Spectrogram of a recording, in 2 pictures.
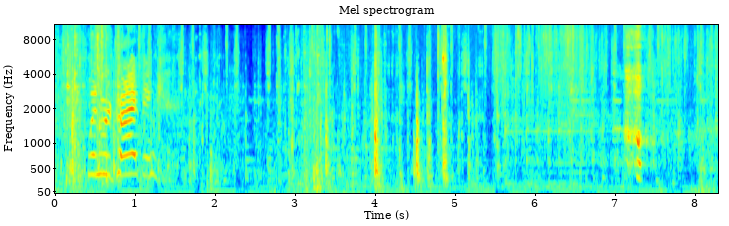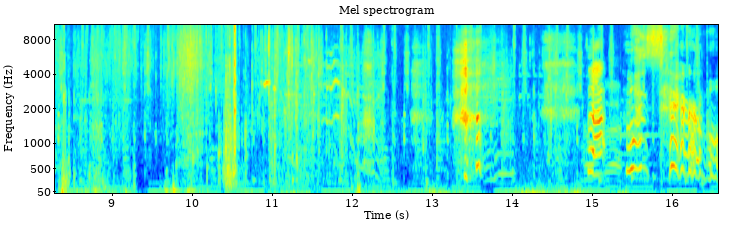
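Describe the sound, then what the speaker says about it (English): Interior of a 13ft Scamp trailer under tow, with continuous road rumble and loud clattering and banging of loose contents in the cupboards, mixed with voices talking and exclaiming. "So this is what it's like in the Scamp when we're driving."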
